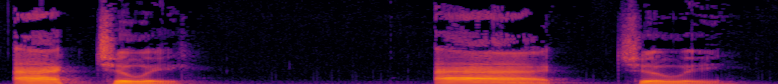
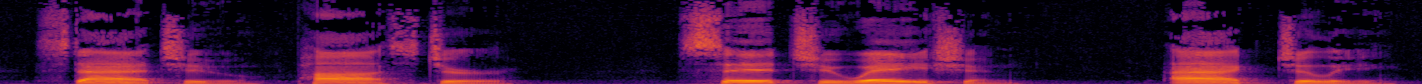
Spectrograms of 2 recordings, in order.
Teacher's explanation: the first syllable, the first unit of sound, is strong in the vowel. It stretches out in the vowel, right? The second, kind of fading. It's not necessarily always weak in statue.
